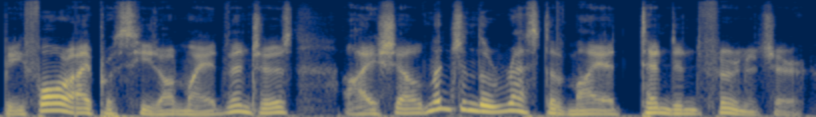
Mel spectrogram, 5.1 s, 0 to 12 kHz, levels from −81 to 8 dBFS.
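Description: At 0.46 s and again at 3.48 s the speech drops into a block of digital silence, about 10 ms and 5 ms long, likely where the output buffer went unfilled. The hard cut to silence and back is so short that each is heard as a tick rather than a faded dropout.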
